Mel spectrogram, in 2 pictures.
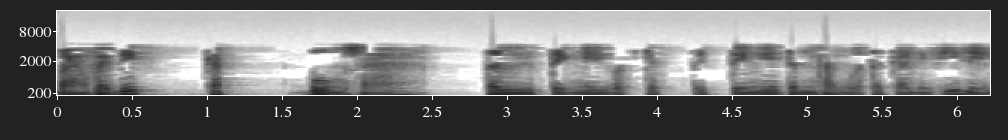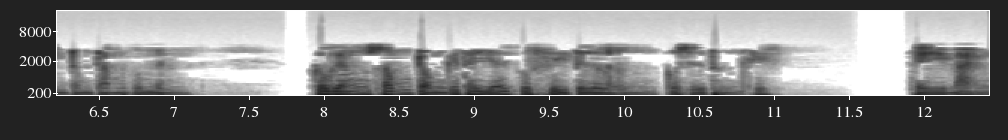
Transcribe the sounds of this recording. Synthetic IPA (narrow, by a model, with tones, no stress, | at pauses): ɓa̰ː˧˨nfaː˧˩jɓi˦˥ət̚ | ka˦˥jk̚ | ɓu˧ənsa̰ː˧˥ | t̪ɨ˨˩t̪ḭ˧˨ənŋi˧və˨˩t̚t͡ɕə˦˥t̚t̪ə˧˦t̪ḭ˧˨ənŋi˧t̪ï˧ŋ̟t̪ʰə̰˨˩nvaː˨˩t̪ə˦˥t̚kaː˧˩ɲɨ̰˧˥ŋʔi˨˦nḭ˧˨əmt͡ɕɔ˧wŋ͡mt̪ə˧mku˧˩əmï˨˩ŋ̟ | ko˨˦ɣa˨˦ŋsə˨˦wŋ͡mt͡ɕɔ˧wŋ͡mkaː˨˦jt̪ʰe˨˦zəː˨˦jku˧˩əfi˧t̪ɨ̰˧˨lɨ̰˧˨əŋku˧˩əsɨ̰˧˨t̪ʰɨ˨˩əŋxi˦˥ət̚ | t̪ʰi˨˩ɓa̰ː˧˨n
